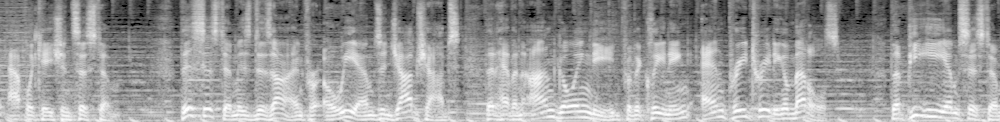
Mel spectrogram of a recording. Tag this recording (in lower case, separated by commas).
speech, music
